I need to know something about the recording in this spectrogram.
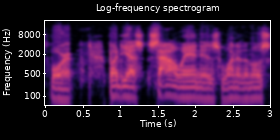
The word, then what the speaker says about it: Samhain: us nowadays to look back and assume that sawin and belan and all the names of our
